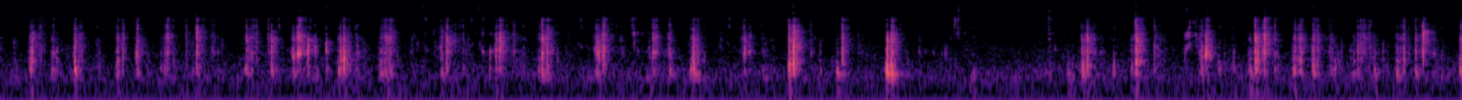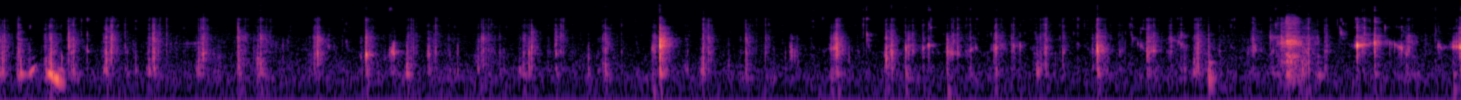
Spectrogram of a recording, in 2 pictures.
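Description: Close-up chewing of raw, uncooked rice grains stuck on chewy jelly cubes: a dense, irregular run of sharp crunches as the hard grains break between the teeth, with a louder bite near the end.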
